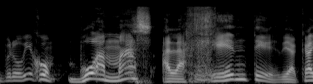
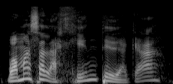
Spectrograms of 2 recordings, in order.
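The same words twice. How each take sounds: First: Slow, drawn-out question leaning hard on "gente"; stressing gente. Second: Said in the usual way. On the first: Retold or imitated. Pastor asking a visiting leader again, slow with "gente" stressed. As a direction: press the word "gente" slowly, as if it were the whole point. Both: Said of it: "Y acentué la palabra gente".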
